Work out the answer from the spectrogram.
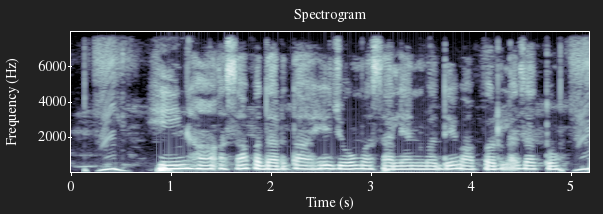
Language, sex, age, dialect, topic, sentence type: Marathi, female, 25-30, Varhadi, agriculture, statement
